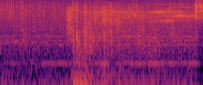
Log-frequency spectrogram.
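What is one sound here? Heavy wooden doors creak and swing open with a deep thud.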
